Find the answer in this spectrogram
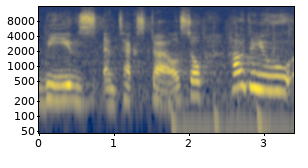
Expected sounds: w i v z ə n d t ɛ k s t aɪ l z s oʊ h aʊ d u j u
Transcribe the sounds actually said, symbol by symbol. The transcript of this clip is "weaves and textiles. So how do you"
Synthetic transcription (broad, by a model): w i v z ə n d t ɛ k s t aɪ l z s oʊ h aʊ d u j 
